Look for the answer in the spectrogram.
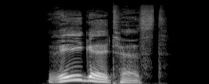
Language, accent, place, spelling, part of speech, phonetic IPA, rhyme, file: German, Germany, Berlin, regeltest, verb, [ˈʁeːɡl̩təst], -eːɡl̩təst, De-regeltest.ogg
- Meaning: inflection of regeln: 1. second-person singular preterite 2. second-person singular subjunctive II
